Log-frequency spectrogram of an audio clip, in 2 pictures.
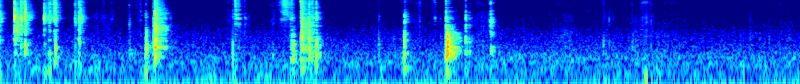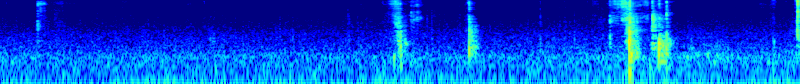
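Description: Playing cards shuffle and flick against each other with short papery rustles.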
